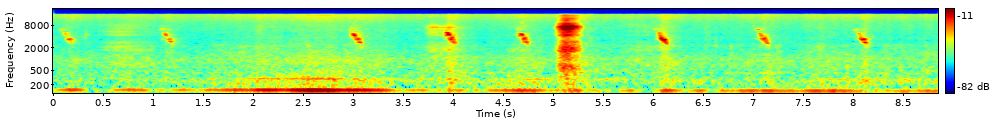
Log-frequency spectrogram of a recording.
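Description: A small bird repeating a short, falling chirp about once a second, over a steady low hum, with one sharp snap about five seconds in.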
